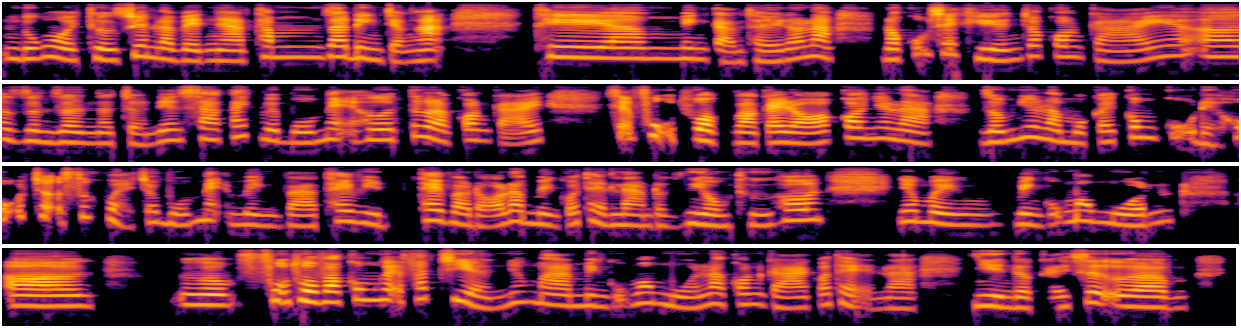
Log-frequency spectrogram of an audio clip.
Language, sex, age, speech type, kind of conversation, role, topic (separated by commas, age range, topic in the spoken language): Vietnamese, female, 25-29, conversation, podcast, guest, Công nghệ sẽ giúp người cao tuổi như thế nào trong tương lai?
